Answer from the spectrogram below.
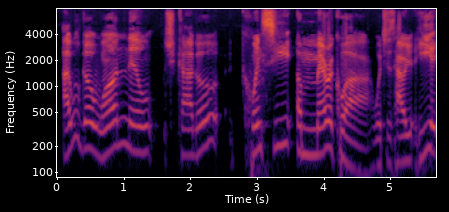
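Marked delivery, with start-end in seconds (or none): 2.8-4.7 Quincy Amarikwa said slowly, every syllable clear: KWIN-see a-MER-a-kwah; careful pronunciation. Shown as a demonstration. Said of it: "how he himself pronounces his name".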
